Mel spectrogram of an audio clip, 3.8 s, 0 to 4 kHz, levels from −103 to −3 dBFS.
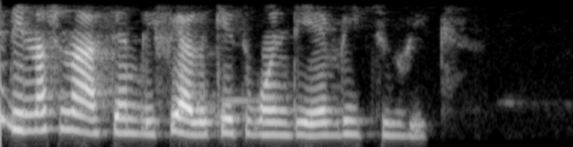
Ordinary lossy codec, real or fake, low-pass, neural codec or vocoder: none; real; 3.6 kHz; none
